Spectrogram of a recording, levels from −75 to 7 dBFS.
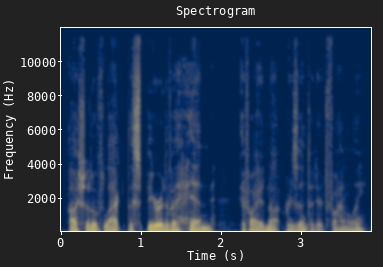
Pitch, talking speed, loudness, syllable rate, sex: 115 Hz, 250 wpm, -19 LUFS, 6.6 syllables/s, male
